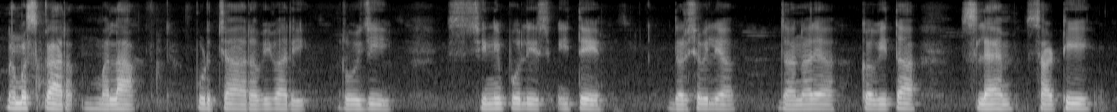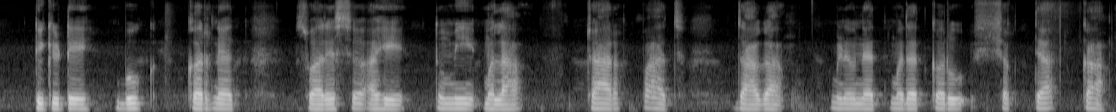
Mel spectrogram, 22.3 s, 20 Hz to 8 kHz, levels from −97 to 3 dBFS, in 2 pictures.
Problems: none marked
